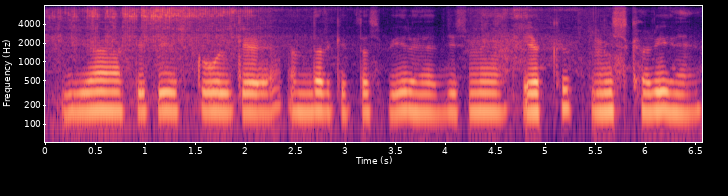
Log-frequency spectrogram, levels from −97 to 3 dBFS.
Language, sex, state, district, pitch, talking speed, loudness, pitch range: Hindi, male, Bihar, Muzaffarpur, 160 Hz, 90 wpm, -18 LUFS, 155-165 Hz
